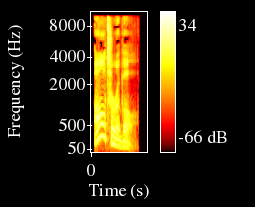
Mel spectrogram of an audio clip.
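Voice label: "alterable", British English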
